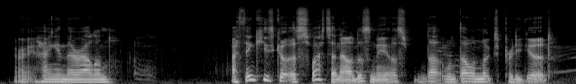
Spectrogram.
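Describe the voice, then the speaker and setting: A man speaks at a fairly quick pace and a medium pitch, with ordinary pitch variation and very even loudness. His long pauses come often, over noticeable background noise. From southern England. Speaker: video game streamer. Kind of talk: live gameplay commentary. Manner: animated.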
